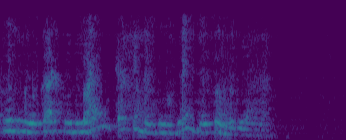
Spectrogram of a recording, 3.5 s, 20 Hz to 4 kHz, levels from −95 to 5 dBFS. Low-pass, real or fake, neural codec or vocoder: 3.6 kHz; fake; codec, 24 kHz, 1.5 kbps, HILCodec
